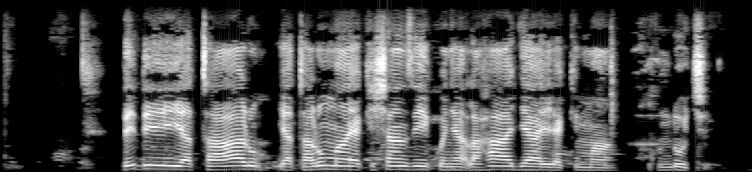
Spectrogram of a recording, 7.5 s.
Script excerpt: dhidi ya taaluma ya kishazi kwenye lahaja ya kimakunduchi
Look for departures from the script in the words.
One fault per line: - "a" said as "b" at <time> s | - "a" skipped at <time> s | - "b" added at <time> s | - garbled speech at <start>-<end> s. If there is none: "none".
none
